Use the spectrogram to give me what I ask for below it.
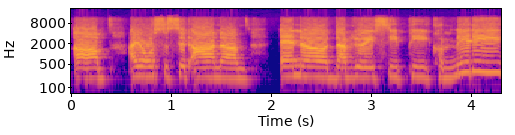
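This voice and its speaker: A woman speaks with a Bosnian accent at a fairly high pitch. Her tone is bright and sharp. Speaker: educator and community organization co-founder. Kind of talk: self-introduction on a livestream panel. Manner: halting, many fillers.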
